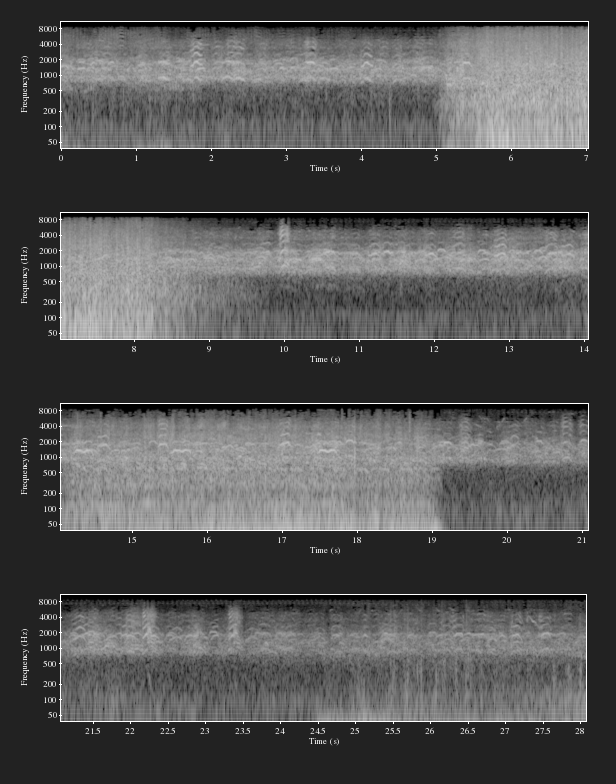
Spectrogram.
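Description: geese honking

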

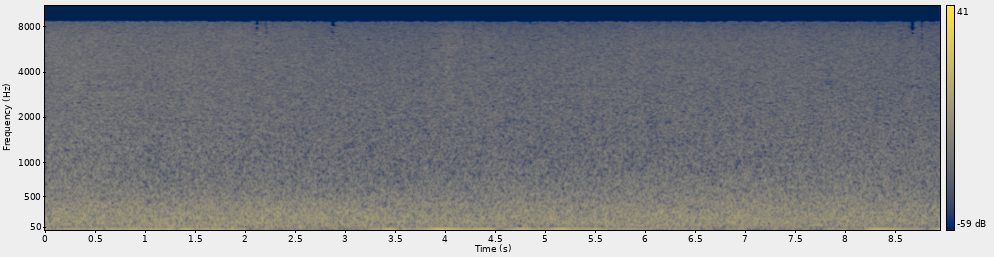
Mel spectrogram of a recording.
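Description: ocean waves and surf

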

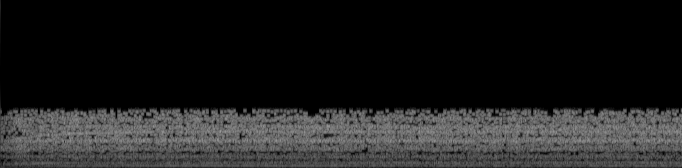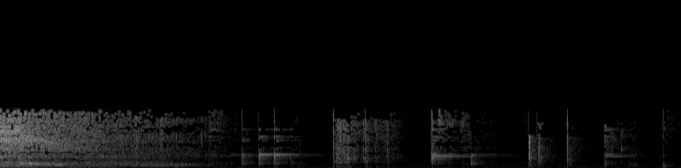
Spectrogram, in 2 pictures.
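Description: blender crushing ice

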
